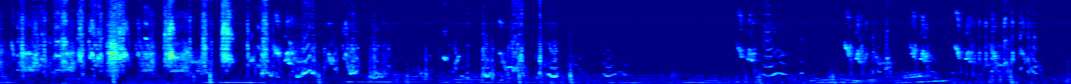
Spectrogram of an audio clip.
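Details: Budgerigars in a breeding colony chatter busily at first, then more sparsely: scratchy chirps, squeaks and wavering warbled notes from several birds, with light tapping sounds.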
